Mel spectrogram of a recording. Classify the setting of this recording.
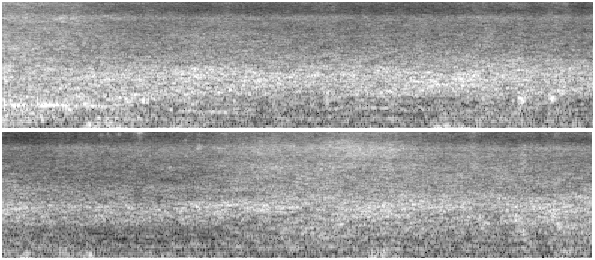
street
